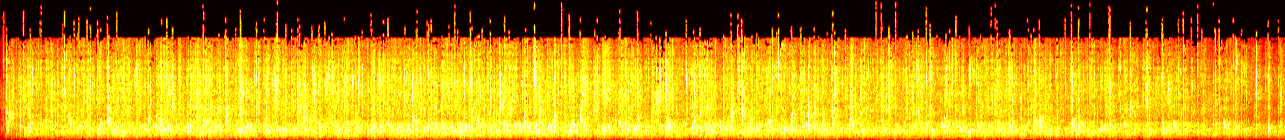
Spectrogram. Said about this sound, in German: Applaus für euch. Alle Stickel selbst komponiert und großartig aufgespielt. Applaus für die steirische Landmusik.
